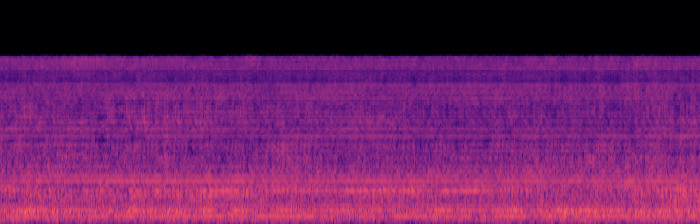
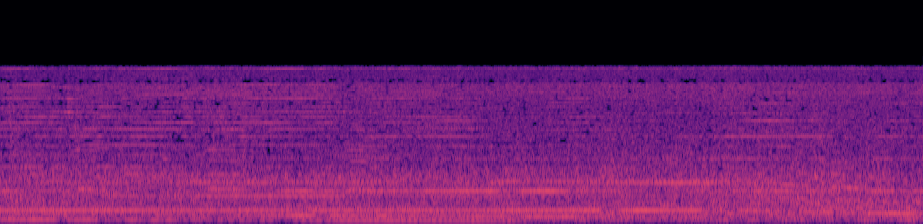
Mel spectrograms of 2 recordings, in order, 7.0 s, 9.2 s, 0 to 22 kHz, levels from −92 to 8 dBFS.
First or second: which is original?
second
